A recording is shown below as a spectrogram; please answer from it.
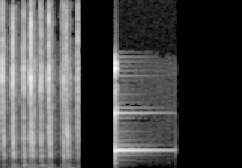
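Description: Typing sound effect: a rapid run of keyboard-like clicks lasting under a second, then a single bright ding that rings out and fades over about half a second.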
